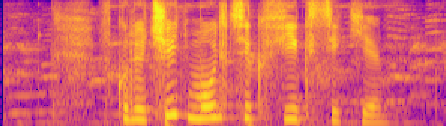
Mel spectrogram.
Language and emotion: Russian, neutral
